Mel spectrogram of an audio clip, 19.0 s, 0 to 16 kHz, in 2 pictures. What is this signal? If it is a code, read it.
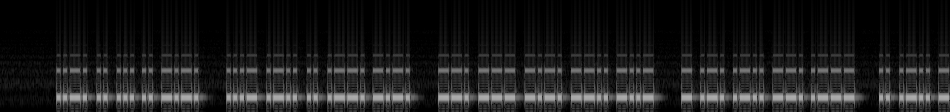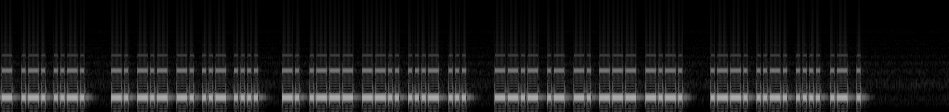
Morse code, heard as a keyed tone, hand-sent with a paddle, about 36 wpm, 490 Hz. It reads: FISIC VLIPC GOCZX TRLGJ ILMRF NKNUH NJZVS QANOC PFHAE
